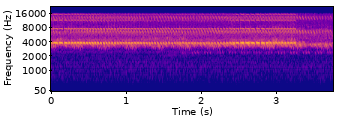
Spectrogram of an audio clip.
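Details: A close cricket in Narita, Chiba, Japan, among bell crickets and other crickets, gives fast, loud, ringing pulsed chirps that beat rapidly, softening midway then rising again before dropping off abruptly. A fainter background chorus of high trills continues.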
